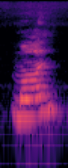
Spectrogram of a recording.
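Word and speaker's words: mall: her about the meeting अगला है मॉल एंड मोल again very common but of miss pronounced मॉल का मतलब होता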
